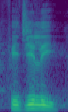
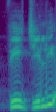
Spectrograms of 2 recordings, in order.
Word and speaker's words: vigili: persis tempat yang benar yang persis benar adalah namanya vijili tulisannya vigili ya v i g i l i dibacanya vijili vijili artinya berjaga-jaga Jadi kalau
